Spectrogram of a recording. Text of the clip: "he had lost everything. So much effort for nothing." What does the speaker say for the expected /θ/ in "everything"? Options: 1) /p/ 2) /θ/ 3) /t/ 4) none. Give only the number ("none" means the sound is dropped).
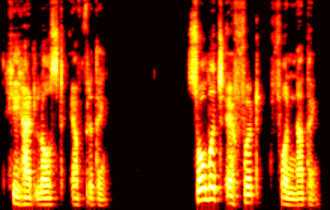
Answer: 3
